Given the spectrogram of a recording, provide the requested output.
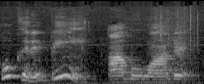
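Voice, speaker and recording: A woman reading a children's story aloud in an expressive, dramatic way, drawing out words for effect. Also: low-pitched, normal speed, a little hiss or hum. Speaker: picture book reader. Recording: roomy echo, distant from microphone.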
